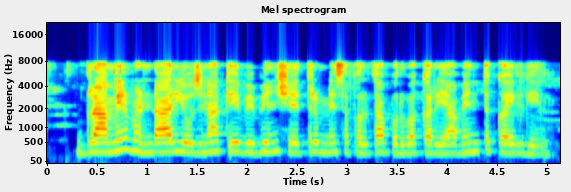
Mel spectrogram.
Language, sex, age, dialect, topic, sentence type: Maithili, female, 51-55, Southern/Standard, agriculture, statement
